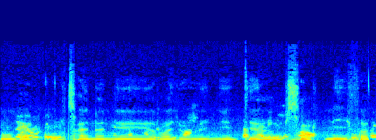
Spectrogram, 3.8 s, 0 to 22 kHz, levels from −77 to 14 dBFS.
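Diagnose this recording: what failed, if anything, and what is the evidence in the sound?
Echo leak, at the call-processing stage: a delayed copy of the speech trails by 268 ms at 0.00–0.07, 0.41–1.08, 1.76–2.40 and 2.80–3.68 s. It rises from about 30 dB below the speech to about 15 dB below by the end, likely a far-end loudspeaker echo the canceller didn't fully remove.

Speech suppressed in double talk, also in call processing: the talker dips by up to roughly 15 dB across 0.00–0.64, 1.07–1.92 and 2.41–3.76 s, overlapping the echo bursts. That's likely the canceller failing to separate talker from echo during overlap and ducking both.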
